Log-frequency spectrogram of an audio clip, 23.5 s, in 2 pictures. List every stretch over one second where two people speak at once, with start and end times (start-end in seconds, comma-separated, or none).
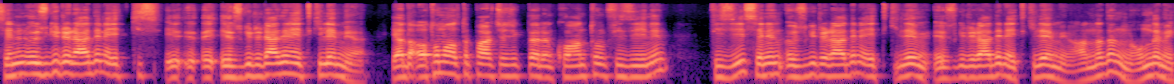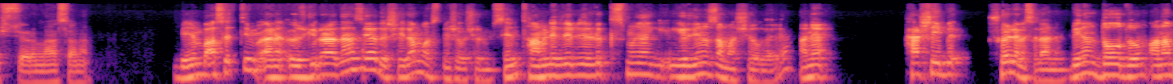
none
